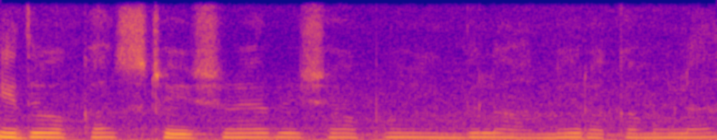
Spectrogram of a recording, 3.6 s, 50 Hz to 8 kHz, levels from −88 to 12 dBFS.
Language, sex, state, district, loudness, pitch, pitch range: Telugu, female, Andhra Pradesh, Guntur, -19 LUFS, 230 Hz, 220-235 Hz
